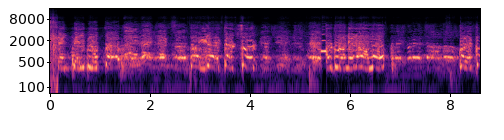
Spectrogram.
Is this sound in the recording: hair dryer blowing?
no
